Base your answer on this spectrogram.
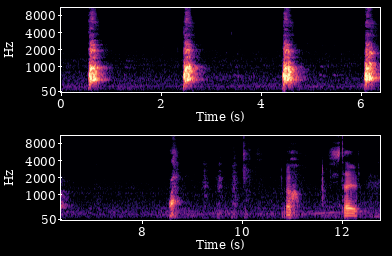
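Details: Kobe, a Shiba Inu, barking at nothing: four evenly spaced sharp barks about two seconds apart, a fifth softer bark, then a person speaking over the end.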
